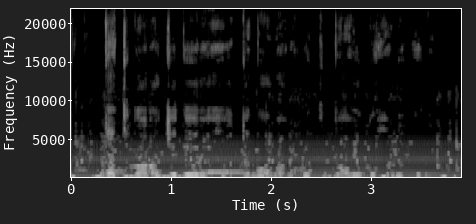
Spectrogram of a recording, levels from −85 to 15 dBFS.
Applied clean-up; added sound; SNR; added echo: classical method spectral subtraction.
